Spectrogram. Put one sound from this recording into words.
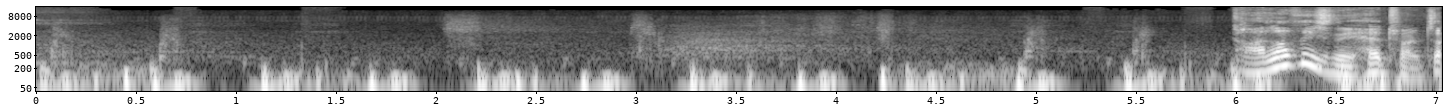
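Footsteps thud at an even pace.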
